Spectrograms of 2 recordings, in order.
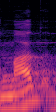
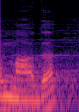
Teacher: расхождение между иронским и дегорским диалектами в устранении конечного «а», имеющее место в иронском и не проявляющееся в дегорском. То есть иронское «мад», дегорское «мада», иронское «фед», дегорское «фида», иронское «бенз», дегорское «бенза».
